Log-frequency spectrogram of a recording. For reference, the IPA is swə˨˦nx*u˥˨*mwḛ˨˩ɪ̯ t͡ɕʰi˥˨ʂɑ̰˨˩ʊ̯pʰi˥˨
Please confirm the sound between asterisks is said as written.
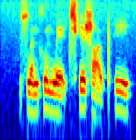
yes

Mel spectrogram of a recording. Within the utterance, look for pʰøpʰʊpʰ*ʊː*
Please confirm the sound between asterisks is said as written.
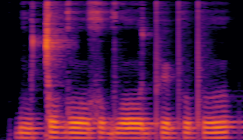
yes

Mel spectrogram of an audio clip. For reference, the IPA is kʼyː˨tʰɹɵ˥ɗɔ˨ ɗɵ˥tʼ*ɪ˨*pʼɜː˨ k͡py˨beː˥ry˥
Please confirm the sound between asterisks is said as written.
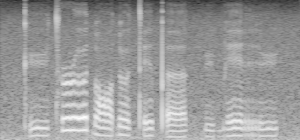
no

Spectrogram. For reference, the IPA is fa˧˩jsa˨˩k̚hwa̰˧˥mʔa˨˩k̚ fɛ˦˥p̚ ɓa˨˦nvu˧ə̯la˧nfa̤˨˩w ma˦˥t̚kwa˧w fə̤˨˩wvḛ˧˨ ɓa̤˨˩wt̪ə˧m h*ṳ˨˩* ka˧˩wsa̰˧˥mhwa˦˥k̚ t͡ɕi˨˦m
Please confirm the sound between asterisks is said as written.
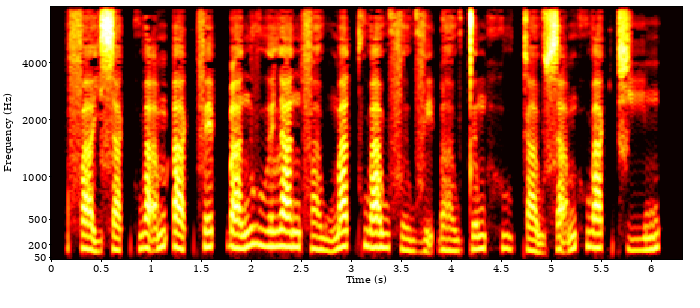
yes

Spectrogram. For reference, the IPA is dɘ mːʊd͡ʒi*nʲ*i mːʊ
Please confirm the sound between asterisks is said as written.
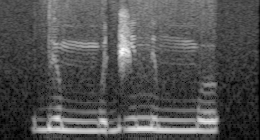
no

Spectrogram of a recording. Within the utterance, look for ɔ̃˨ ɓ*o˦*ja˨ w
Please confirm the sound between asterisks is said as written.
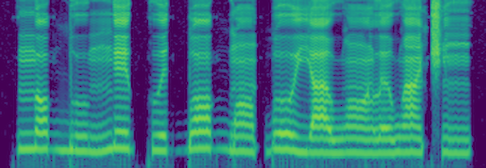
no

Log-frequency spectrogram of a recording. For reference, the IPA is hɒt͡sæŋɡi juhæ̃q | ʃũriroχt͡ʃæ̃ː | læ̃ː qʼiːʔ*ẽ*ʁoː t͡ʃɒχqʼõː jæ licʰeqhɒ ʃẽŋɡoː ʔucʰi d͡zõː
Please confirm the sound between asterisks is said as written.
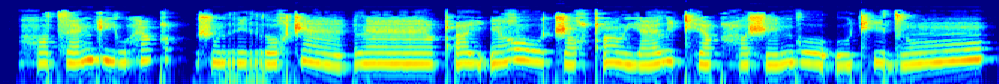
yes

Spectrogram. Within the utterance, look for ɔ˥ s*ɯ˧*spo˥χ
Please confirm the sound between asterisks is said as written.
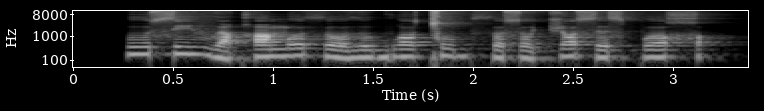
yes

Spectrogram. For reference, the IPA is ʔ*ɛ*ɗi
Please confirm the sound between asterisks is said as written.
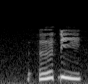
no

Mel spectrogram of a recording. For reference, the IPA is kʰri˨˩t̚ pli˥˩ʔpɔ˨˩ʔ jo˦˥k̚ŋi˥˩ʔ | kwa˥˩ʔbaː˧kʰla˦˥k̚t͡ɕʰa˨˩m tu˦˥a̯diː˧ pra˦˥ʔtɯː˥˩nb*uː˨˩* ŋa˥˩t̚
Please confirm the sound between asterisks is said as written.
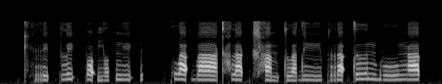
no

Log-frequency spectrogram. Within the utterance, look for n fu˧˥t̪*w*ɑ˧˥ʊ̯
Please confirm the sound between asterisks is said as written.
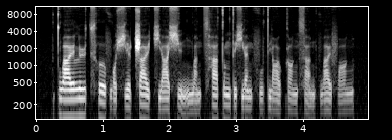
no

